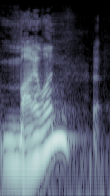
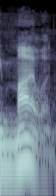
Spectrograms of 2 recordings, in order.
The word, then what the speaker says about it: Milan: What about the West Tennessee town Milan? I've never heard of that, actually. It's like the European town Milan. Right. Okay. But there they say Milan Really? with a long I. Milan.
